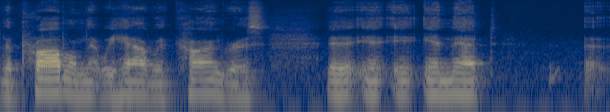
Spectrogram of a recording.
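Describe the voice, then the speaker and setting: A man's medium-pitched voice at a fairly slow pace. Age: 60s. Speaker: talk show host and cannabis advocate. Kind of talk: scripted monologue to camera.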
